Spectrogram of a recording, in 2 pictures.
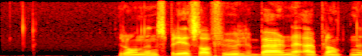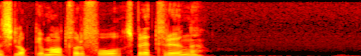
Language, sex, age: Norwegian, male, 48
